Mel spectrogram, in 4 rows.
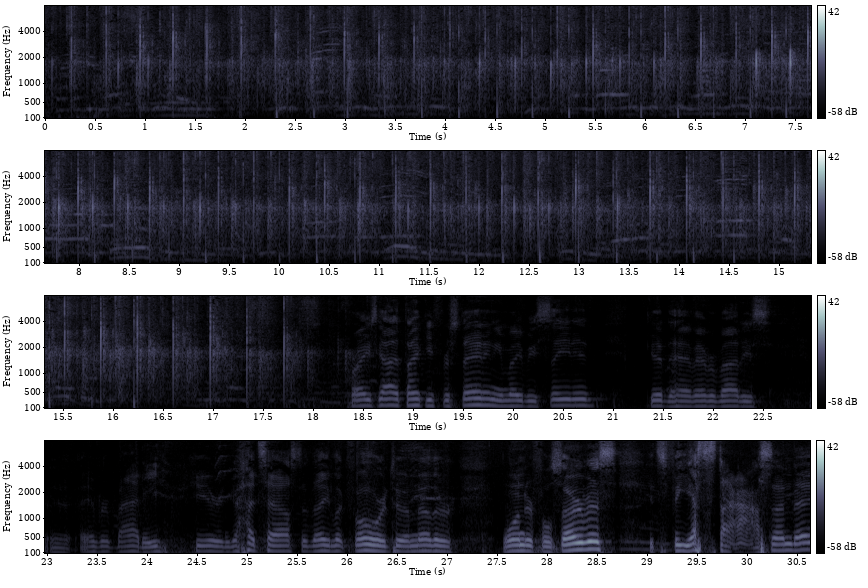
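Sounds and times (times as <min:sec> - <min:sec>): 
audience hand clap applause: 0:00.0 - 0:18.3
speech: 0:18.6 - 0:30.6.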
